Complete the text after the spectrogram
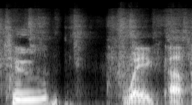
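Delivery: normal talking voice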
